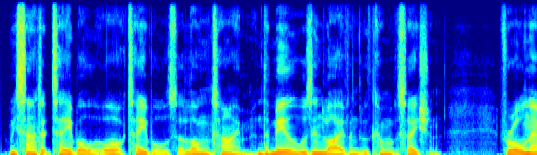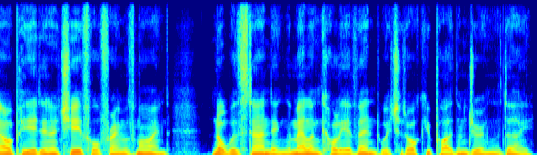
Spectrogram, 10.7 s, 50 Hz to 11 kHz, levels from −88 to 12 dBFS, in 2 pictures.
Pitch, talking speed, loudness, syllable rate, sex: 110 Hz, 195 wpm, -17 LUFS, 6.2 syllables/s, male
